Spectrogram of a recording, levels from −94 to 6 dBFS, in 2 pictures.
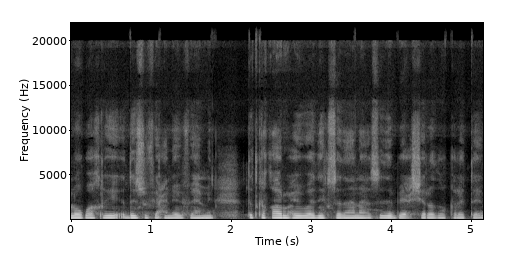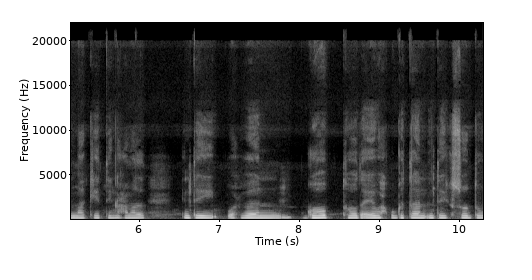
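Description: No technical faults are audible.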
